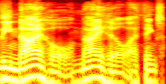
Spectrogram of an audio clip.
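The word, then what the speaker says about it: Nihil: up against this new villain called the nihol nyhil i think is how you pronounce it they're basically star wars vikings and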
